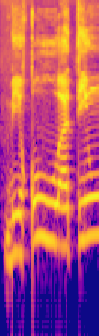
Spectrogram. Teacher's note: বিকুওয়াতিন, ওয়া, তিন ওয়াকে আমরা কীভাবে পড়ি, তিউয়া, তিন ওয়া আসলে তিউ কী করলাম, তাসদিদ দিয়ে পড়লাম, যদিও এখানে তাসদিদ দেওয়া নাই, লেখার রীতিতে দেওয়া নাই এইখানে, কিন্তু তাসদিদ দিয়ে পড়ব। তাসদিদের প্রথম অংশে নাক থেকে গুন্না হবে। বিকুওয়াতিউ, ওয়া বলার সময় গুন্না শেষ।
